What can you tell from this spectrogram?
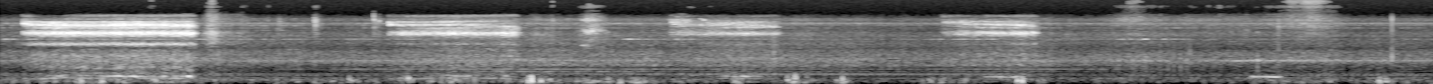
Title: she is snoring and nobody can sleep :))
